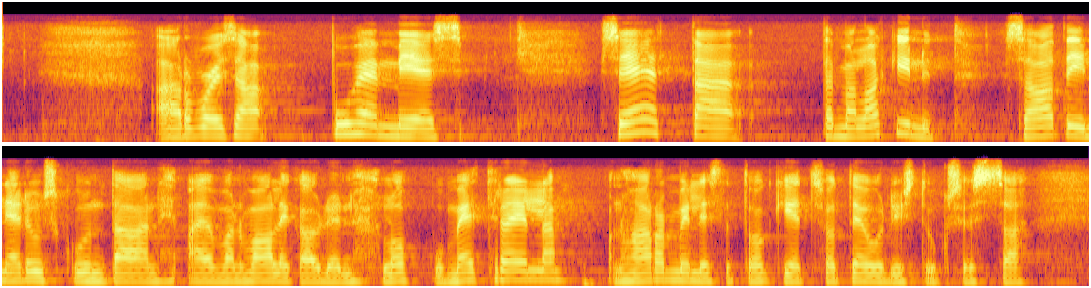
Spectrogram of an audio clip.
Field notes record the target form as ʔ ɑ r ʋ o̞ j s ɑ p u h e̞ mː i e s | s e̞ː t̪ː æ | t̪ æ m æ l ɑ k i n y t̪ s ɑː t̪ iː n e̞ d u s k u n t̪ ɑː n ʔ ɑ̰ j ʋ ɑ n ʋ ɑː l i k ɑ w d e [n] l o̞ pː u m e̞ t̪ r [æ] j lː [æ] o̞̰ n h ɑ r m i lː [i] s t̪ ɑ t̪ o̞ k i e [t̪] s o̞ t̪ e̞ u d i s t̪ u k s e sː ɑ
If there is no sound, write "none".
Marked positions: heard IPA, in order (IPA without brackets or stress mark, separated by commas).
n, e, æ, i, t̪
